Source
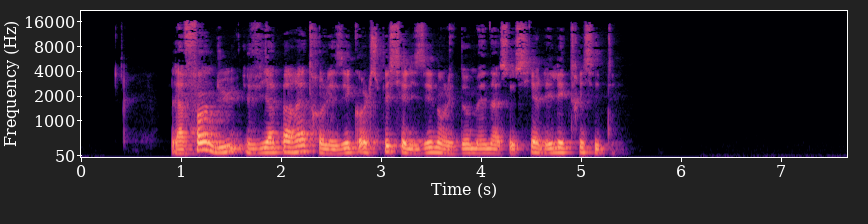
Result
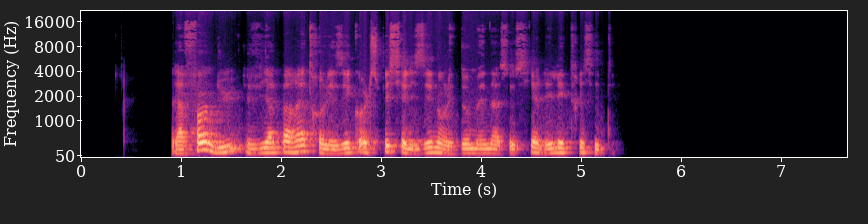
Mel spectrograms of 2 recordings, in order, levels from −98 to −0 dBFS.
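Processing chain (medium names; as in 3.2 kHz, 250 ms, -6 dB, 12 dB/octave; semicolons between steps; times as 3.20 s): companding laws mixed up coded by A; gate with hold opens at -39 dBFS; peaking EQ 10 kHz -10 dB 2.9 oct, from 2.20 s -2.5 dB, from 4.03 s -10.5 dB; trim +4.5 dB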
